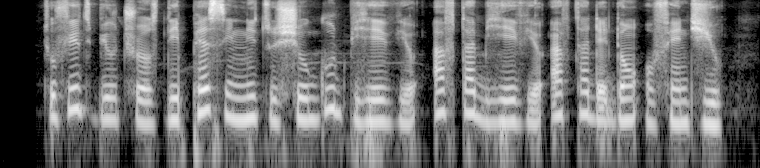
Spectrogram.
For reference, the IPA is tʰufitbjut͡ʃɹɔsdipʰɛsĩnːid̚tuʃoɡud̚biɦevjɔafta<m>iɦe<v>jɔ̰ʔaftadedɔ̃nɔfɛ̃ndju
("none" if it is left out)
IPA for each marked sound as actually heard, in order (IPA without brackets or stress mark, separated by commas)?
b, v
